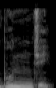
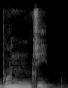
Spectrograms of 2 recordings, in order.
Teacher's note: Well, we have a nasal added before the stem final stop. The stem final stop is a palatal, and therefore the nasal appears as the palatal nasal. And then we add an I at the end of the form, and so we get bunji.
